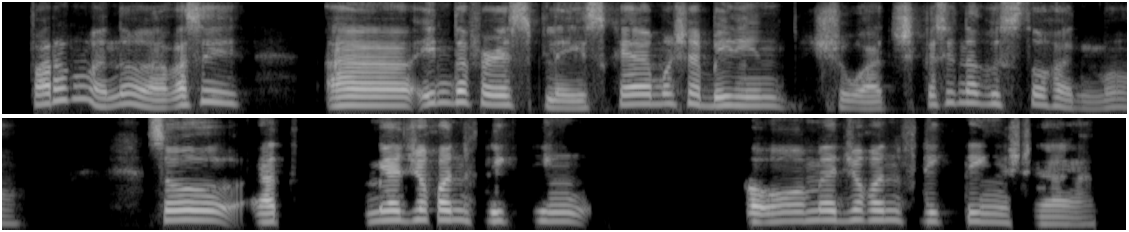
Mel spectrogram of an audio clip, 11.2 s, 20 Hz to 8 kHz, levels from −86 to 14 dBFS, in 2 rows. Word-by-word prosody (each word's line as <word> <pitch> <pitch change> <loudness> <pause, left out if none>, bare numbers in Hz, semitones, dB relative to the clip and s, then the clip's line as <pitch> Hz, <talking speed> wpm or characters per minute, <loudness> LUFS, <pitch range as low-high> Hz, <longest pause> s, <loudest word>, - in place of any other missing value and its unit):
Parang 290 +10 0
ano, 215 - -3
ah, 150 - 0
kasi, 225 - +1 0.4
ah, 185 +1 +5
in 235 +4 -2
the 255 - +3
first 205 -3 +3
place 140 -1 +3
kaya 215 +1 +3
mo 225 - -4
siya 215 -2 +1
bininge-watch 175 -7 -2
kasi 205 +2 -2
nagustuhan 205 - -1
mo. 145 +1 -15 0.7
So, 215 -1 +3
at 180 +1 +4 0.4
medyo 210 +3 +5
conflicting 200 -3 -1 0.8
oo. 180 +1 +2
Medyo 210 0 0
conflicting 190 -4 -4
siya 140 -3 -6
195 Hz, 130 wpm, -22 LUFS, 175-215 Hz, 0.8 s, ah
